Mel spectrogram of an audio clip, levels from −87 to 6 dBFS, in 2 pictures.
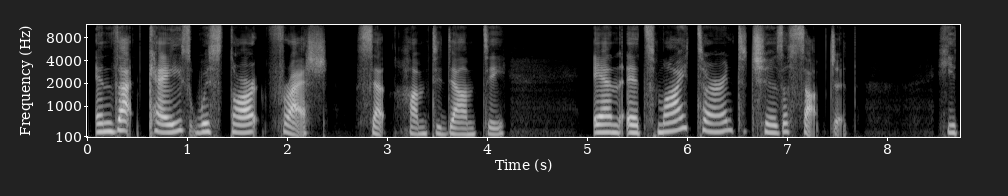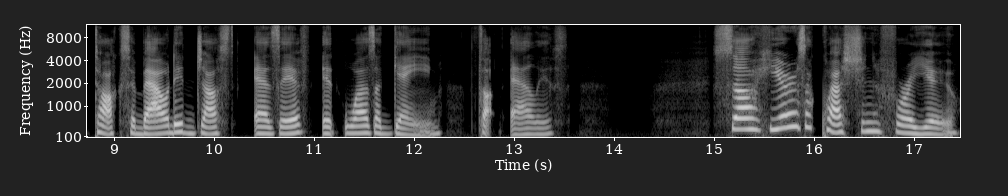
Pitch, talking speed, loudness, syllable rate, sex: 225 Hz, 125 wpm, -21 LUFS, 3.3 syllables/s, female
